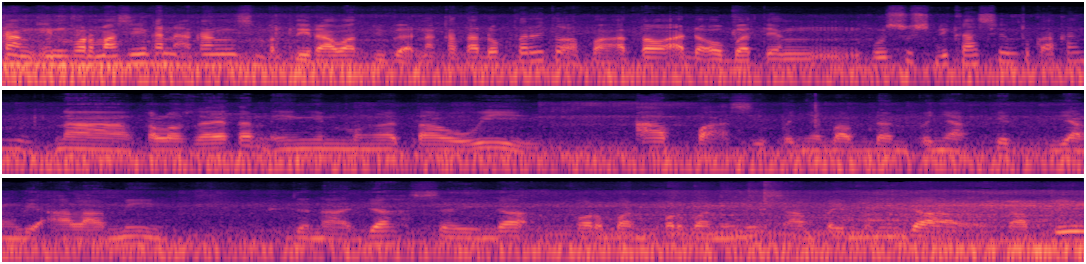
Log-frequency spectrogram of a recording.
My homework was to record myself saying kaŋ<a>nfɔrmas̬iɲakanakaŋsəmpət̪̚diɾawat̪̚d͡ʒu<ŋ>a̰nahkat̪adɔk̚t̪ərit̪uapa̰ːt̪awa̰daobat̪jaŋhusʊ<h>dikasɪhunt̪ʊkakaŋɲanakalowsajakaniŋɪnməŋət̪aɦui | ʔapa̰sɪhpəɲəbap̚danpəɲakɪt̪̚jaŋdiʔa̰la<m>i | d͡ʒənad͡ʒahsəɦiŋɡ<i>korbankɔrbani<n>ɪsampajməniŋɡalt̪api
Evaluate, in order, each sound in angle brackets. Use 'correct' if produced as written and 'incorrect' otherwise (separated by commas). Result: incorrect, incorrect, incorrect, correct, incorrect, correct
